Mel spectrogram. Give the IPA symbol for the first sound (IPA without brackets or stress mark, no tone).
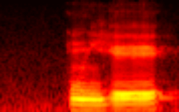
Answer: kʷ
